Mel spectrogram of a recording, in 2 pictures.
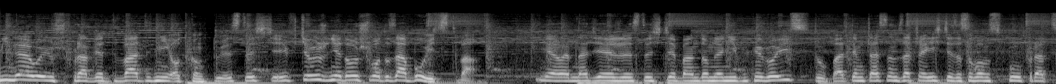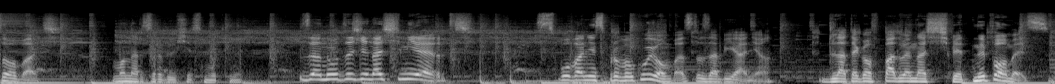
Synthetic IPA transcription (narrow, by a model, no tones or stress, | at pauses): mʲinɛwɘjuʂpɾavʲjɛd̪vad̪ɲiɔt̪kɔ̃nt̪ːujɛst̪ɛɕt͡ɕɛift͡ɕɔ̃w̃ʂɲɛd̪ɔʂwɔd̪ɔzabujst̪fa̰ | mʲjawɛmnad͡ʑejɛʐɛjɛst̪ɛɕt͡ɕɛband̪ɔmlɛɲivnikɛɡɔist̪ufat̪ɘmt͡ʂasɛmzat͡ʂɛlʲiɕt͡ɕɛzasɔbɔ̃w̃fspuwpɾat̪sɔva̰t͡ɕ | mɔnaɾzɾɔbʲiwɕɛsmut̪nɘ̰ | zanud̪zɛɕ̬ɛnaɕmʲjɛɾt͡ɕ | swɔvaɲɛspɾɔvɔkujɔ̃w̃va̰zd̪ɔzabʲija̰ɲa̰ | d̪lat̪ɛɡɔfpad̪wɛmnaɕfʲjɛt̪nɘpɔmɘ̰sw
